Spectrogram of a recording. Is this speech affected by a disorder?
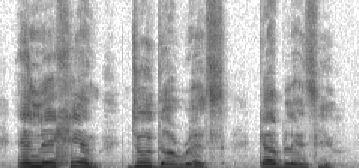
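Yes: cerebral palsy; voice.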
